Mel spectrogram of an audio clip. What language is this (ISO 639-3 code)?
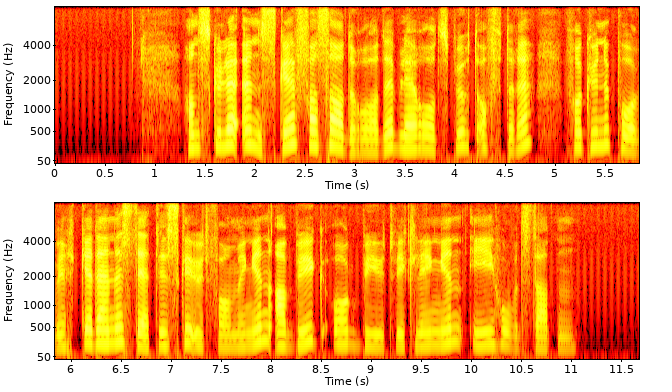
nor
